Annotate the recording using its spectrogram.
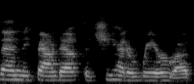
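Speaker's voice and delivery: ordinary delivery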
